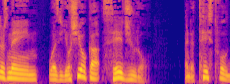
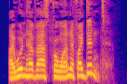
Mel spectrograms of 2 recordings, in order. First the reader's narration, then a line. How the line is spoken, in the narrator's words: Seijuro snapped impatiently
